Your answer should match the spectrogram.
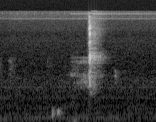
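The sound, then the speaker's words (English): Dice clatter briefly on a table: a couple of soft knocks, then one sharp bright clack followed by a quick fading rattle, quiet, with no talking. “Dice roll ASMR, baby.”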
